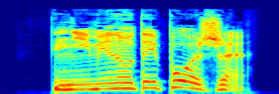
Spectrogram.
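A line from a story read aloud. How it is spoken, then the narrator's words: Deafening bark. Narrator (Russian): Рявкнул так, что она наверняка вздрогнула или даже оглохла на одно ухо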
